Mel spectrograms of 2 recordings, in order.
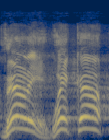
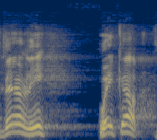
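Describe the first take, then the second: First: Shouted much higher and louder, "Verily, wake up" flung out; emphatic shout. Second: Said in the usual way. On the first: Shown as a demonstration. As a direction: repeat it as a big shouted wake-up. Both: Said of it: "God just says it twice".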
